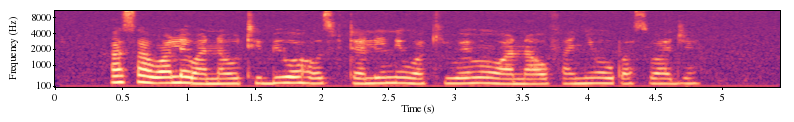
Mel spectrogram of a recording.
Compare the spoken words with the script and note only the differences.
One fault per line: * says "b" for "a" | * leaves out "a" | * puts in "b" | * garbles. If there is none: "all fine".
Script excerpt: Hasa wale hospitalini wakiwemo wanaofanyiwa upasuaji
* puts in "wanaotibiwa"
